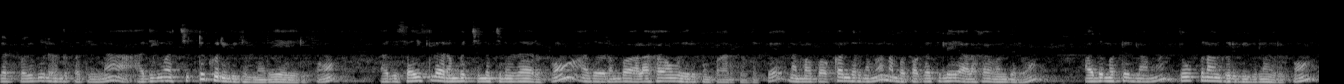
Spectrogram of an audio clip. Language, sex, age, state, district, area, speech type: Tamil, male, 30-45, Tamil Nadu, Pudukkottai, rural, spontaneous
